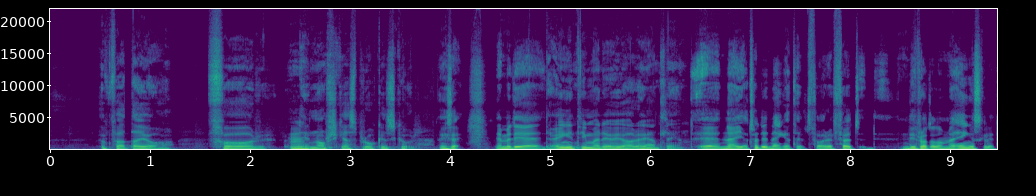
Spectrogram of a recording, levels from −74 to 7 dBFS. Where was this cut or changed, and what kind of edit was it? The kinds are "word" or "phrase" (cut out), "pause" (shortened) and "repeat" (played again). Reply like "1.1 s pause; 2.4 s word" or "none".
2.3 s pause; 3.8 s pause; 6.4 s pause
